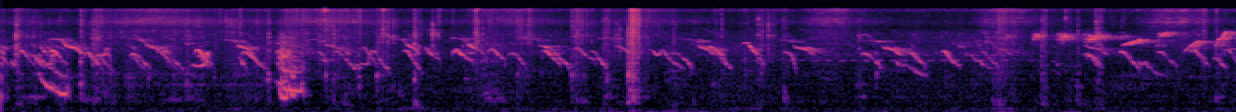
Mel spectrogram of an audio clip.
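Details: Grey francolin chicks, both male and female, kept for breeding, giving many rapid, high, downslurred peeps that overlap in a busy chorus, with a few louder lower chirps near the start.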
